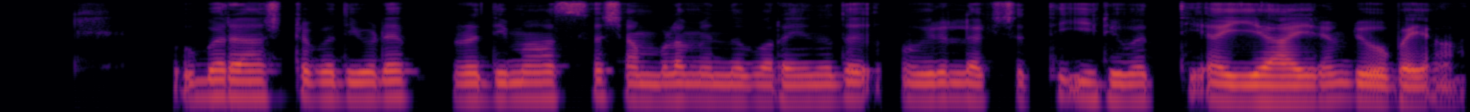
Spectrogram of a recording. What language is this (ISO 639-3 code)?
mal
